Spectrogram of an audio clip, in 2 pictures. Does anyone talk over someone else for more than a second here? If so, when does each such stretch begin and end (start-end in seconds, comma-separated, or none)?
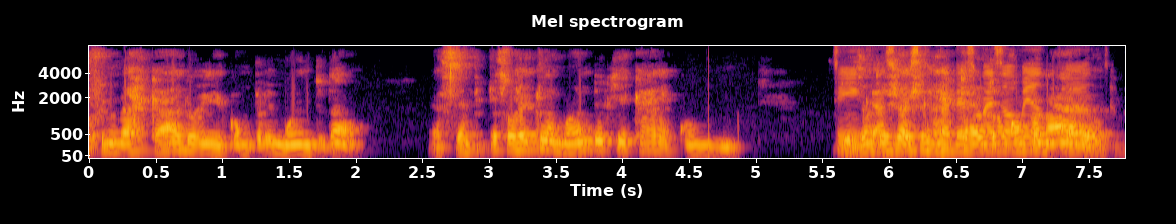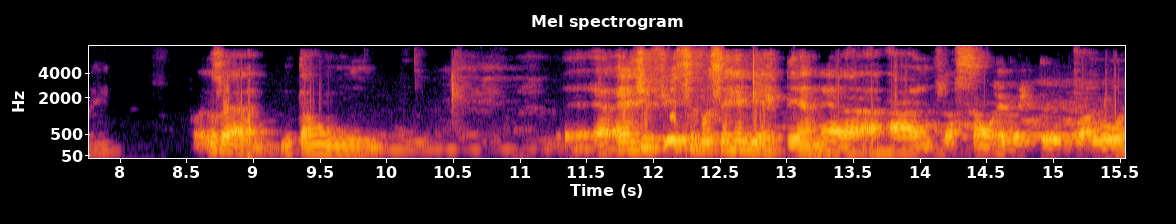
5.6-7.7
